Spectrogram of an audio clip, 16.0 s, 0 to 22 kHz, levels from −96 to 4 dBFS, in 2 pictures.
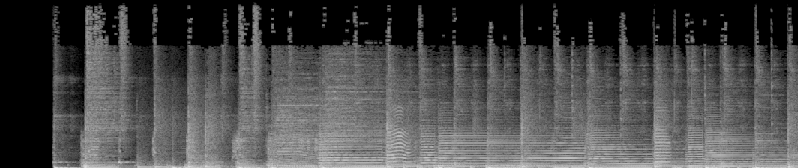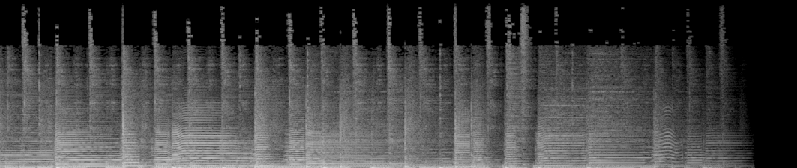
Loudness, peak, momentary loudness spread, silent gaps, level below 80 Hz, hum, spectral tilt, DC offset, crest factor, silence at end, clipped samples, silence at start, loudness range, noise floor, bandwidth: -20 LUFS; -2 dBFS; 9 LU; none; -28 dBFS; none; -4.5 dB/octave; under 0.1%; 20 dB; 0.75 s; under 0.1%; 0.5 s; 7 LU; -42 dBFS; over 20 kHz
